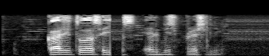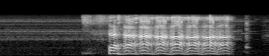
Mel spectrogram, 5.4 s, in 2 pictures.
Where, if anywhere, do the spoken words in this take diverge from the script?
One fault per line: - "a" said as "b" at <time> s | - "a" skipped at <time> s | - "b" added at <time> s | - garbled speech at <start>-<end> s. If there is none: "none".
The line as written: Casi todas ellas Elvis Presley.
none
